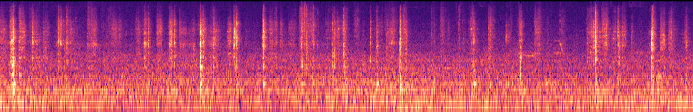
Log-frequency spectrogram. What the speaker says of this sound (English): So you need to just tilt your scissors so they go underneath the actual frame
